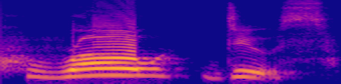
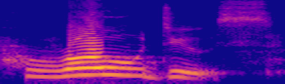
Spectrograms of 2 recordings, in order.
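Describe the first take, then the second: First: The stress is on the first syllable. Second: The stress is on the first syllable.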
